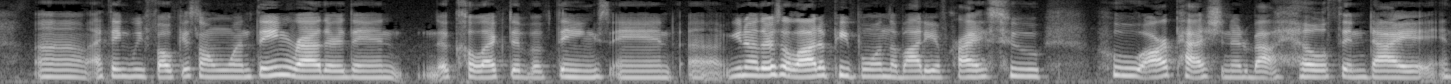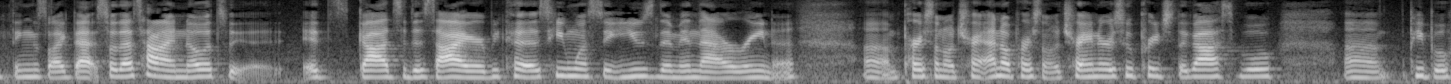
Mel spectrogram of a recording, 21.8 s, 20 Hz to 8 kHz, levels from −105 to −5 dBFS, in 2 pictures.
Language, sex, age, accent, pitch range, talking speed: English, female, 20-39, American, 190-215 Hz, 195 wpm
